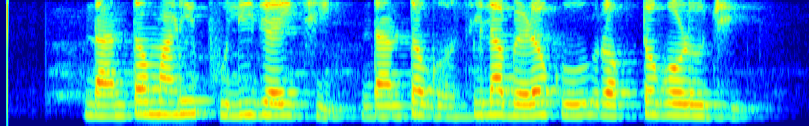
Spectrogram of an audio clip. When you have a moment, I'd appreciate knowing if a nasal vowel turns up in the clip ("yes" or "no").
no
